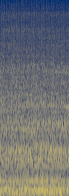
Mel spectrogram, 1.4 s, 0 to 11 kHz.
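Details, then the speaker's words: 2022 Kenworth W990 log truck, Cummins X-15 diesel at about 19,000 miles, idling just after fuel filter change and priming: steady, even low deep rumble, no knocks or misses; everything seems okay, normal idle. "everything seems to be okay. Maybe we'll bump the idle up here just for a second, and yeah, it seems to be going okay, so I think we're good."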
